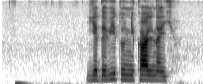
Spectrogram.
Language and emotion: Russian, neutral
